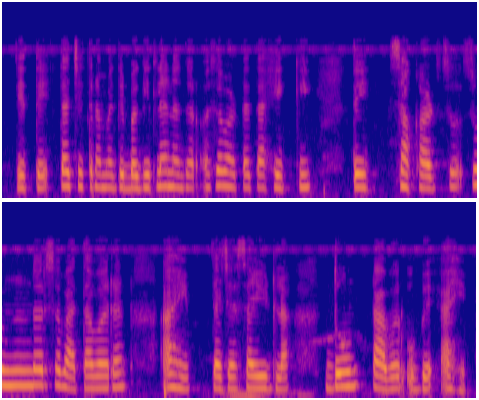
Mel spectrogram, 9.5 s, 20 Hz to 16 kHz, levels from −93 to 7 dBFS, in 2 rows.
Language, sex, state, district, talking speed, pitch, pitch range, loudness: Marathi, female, Maharashtra, Chandrapur, 125 wpm, 240 Hz, 225-260 Hz, -30 LUFS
